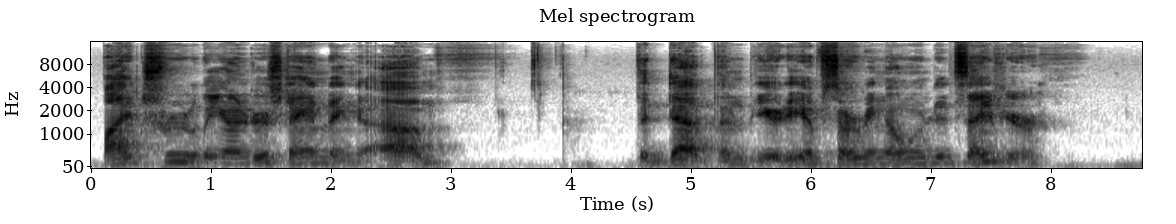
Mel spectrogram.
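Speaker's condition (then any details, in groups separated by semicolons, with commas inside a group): Cerebral palsy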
